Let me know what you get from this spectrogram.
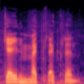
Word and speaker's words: MacLachlan: Comment tu prononces le nom de l'acteur? – Moi, je dis Kyle McAllen. McLand, je ne sais pas si j'ai la prononciation parfaite, nom, c'est Kyle MacLachlan. Moi, je prononce ça comme ça.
